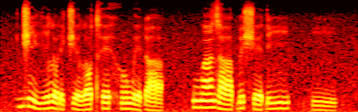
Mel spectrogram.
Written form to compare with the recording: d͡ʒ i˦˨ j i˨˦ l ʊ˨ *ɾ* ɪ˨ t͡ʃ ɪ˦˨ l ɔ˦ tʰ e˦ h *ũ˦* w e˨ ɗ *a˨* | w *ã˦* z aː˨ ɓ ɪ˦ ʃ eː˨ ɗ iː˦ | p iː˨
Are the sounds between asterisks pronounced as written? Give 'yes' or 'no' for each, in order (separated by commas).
yes, yes, yes, yes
